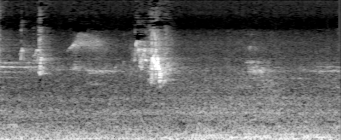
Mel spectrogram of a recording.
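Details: House sparrows sheltered and fed at a home, morning: a few short, high chirps spaced irregularly about a second apart, over a steady low outdoor rumble.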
